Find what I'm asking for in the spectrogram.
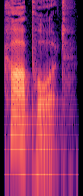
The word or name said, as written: carport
